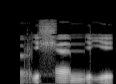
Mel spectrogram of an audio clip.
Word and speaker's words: решение: Решение. – Решение. – Pronounced, решение, with the emphasis on the second syllable.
